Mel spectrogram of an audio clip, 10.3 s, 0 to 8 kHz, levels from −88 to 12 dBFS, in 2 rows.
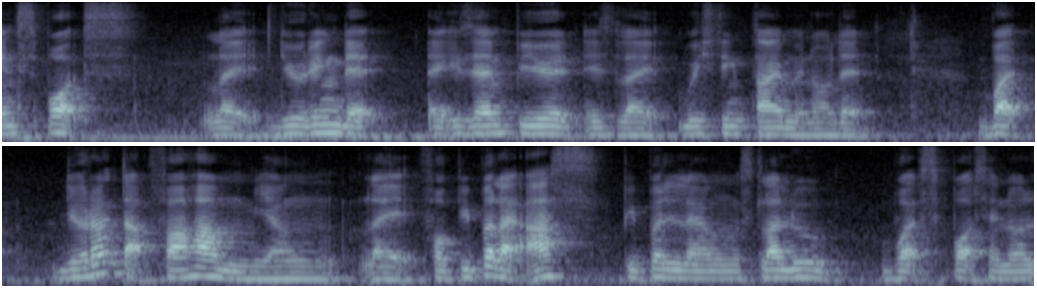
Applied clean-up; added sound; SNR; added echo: none; none; none; none.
